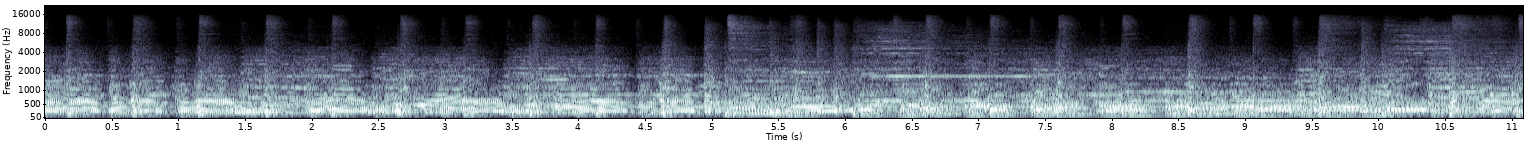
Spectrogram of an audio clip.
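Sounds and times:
drum kit beat: 0:00.0 - 0:11.0
electric guitar: 0:00.0 - 0:11.0.

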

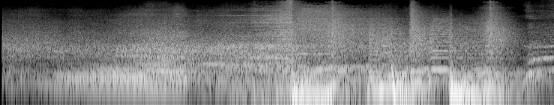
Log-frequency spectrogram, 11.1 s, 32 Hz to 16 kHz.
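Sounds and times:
road traffic: 0:00.0 - 0:11.0
rushing sound: 0:01.2 - 0:10.7.

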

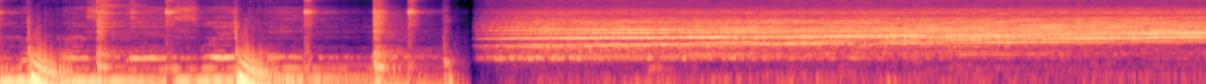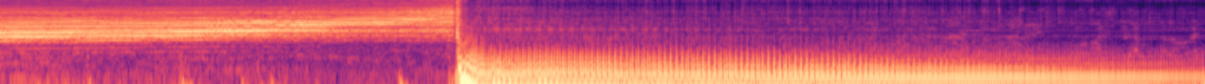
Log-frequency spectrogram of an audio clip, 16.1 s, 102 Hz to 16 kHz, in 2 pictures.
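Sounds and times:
synthesized rising tone sweep: 0:03.2 - 0:11.1.

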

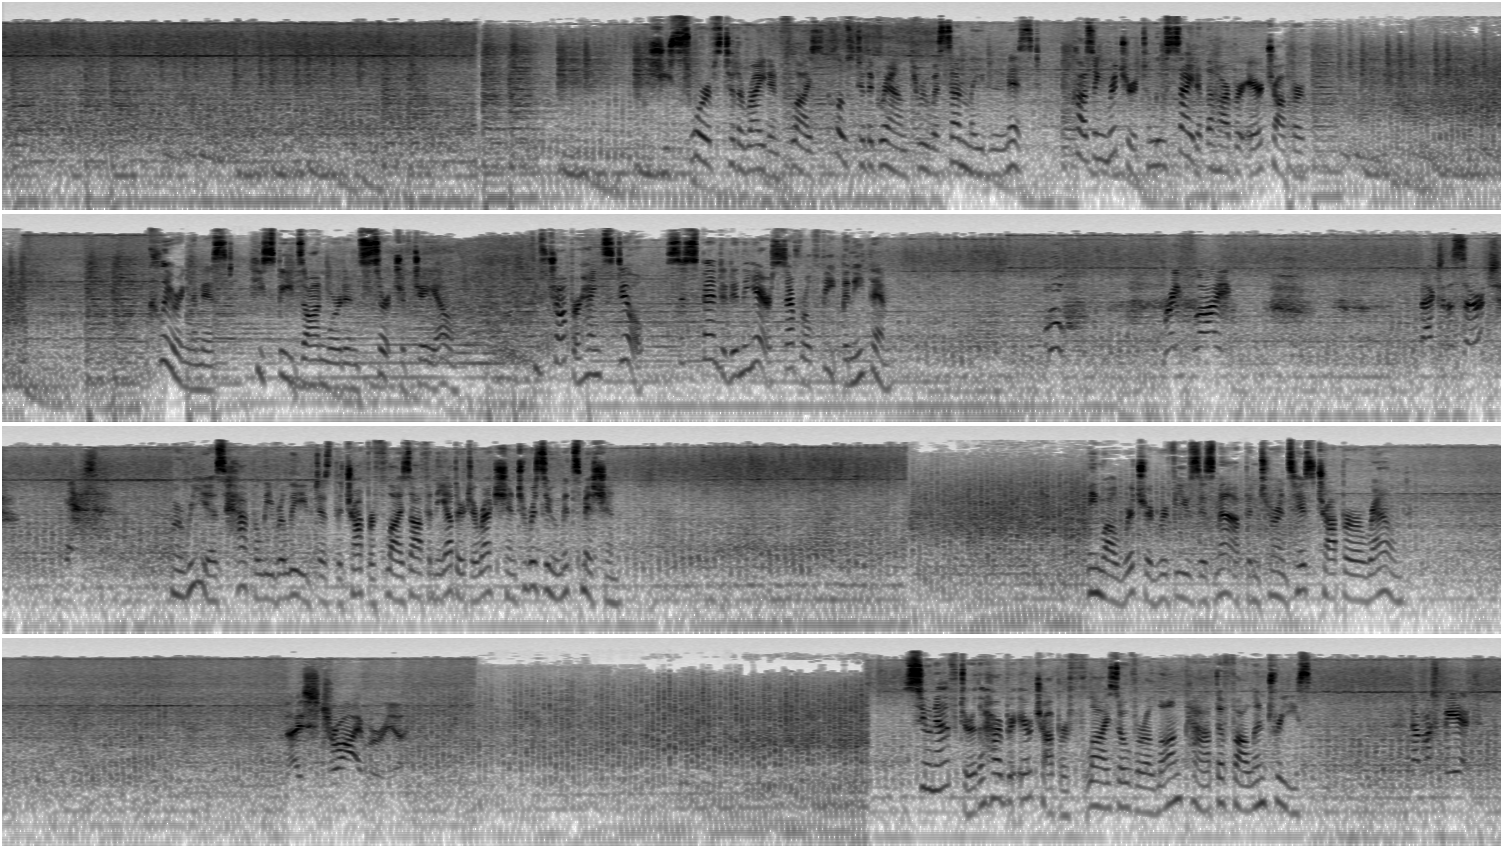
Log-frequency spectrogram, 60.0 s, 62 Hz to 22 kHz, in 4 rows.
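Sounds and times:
helicopter hovering: 0:00.0 - 0:59.9.

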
